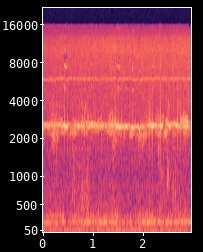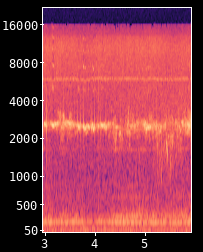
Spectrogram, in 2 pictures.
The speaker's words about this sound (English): A million miles from Saturn, Voyager approaches this bow shock, flying into the thick of a series of chirps, evidence of electrons boiling off the bow shock itself. Heavier ions from the same source make a sound like tearing paper.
